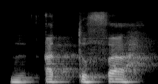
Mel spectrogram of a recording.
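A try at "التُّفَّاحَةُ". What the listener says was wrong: At-tufaha, but don't forget that ta as well.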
